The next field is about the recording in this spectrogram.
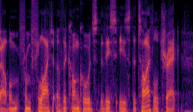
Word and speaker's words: Conchords: And before that, Flight of the Conchords. Don't forget the silent H in it. Chords as in music.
